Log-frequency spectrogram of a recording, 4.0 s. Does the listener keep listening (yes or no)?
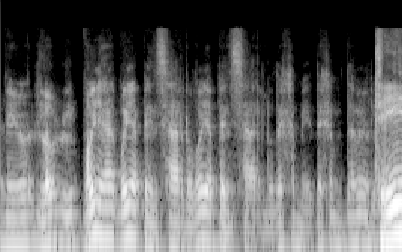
no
